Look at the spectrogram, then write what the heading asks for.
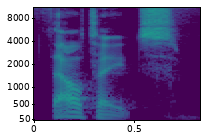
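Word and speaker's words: phthalates: Oh, ph is silent.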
